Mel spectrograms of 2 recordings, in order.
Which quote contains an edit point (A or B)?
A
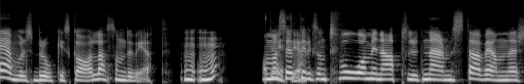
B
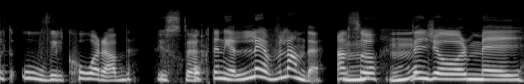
A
